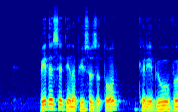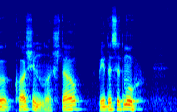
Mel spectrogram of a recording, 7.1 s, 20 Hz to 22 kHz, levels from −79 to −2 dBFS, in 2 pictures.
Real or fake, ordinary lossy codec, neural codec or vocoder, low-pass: real; none; none; 19.8 kHz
